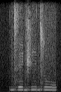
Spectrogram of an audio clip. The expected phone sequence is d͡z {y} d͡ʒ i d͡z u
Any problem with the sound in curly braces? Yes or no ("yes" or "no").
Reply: yes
